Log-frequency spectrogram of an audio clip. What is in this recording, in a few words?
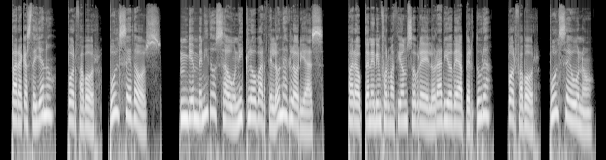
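Spanish, female, IVR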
